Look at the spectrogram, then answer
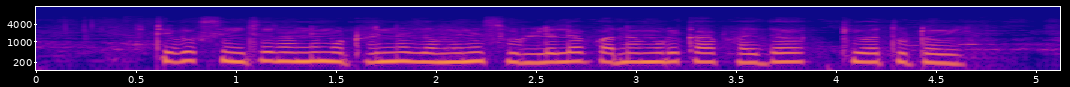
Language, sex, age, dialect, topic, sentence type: Marathi, male, 56-60, Northern Konkan, agriculture, question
